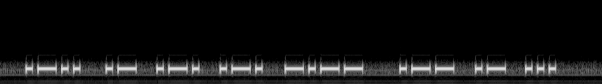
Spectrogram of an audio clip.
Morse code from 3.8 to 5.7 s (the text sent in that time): WAS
